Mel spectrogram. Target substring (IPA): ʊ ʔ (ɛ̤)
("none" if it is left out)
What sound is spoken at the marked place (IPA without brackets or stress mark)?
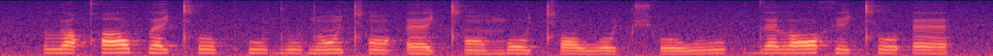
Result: ɛ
